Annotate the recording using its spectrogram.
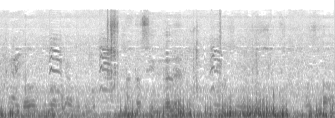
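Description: Bar-headed geese honking: a run of short nasal calls, about two a second, over a steady low rumble.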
